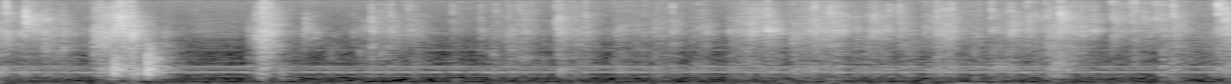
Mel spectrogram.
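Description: Plastic courier mailer bag crinkling and rustling as it is handled, with two louder rustles in the first second and a half, then fainter handling noises.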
